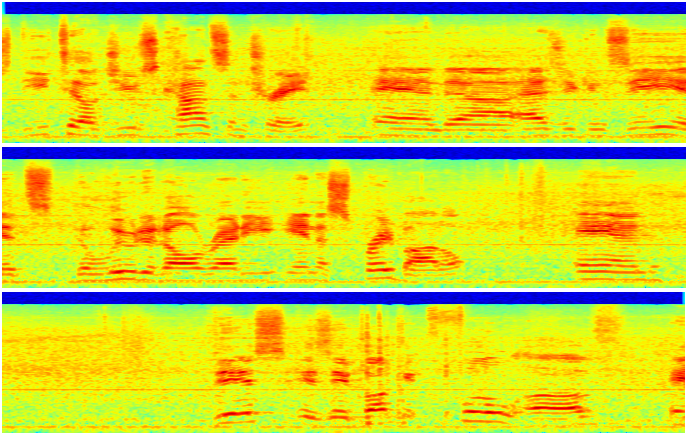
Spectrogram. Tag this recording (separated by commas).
Vehicle, Car, Speech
